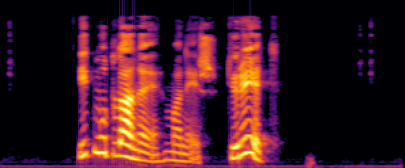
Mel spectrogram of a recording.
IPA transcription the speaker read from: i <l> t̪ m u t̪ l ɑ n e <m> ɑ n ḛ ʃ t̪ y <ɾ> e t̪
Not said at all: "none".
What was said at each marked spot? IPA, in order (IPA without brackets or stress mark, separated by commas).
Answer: none, m, ɾ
